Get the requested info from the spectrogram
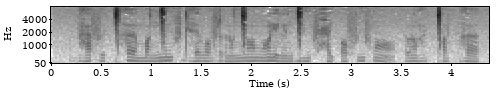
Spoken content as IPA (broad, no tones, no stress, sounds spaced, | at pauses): bʱ a f ʏ ǀʰ ɜ m ɒ ŋ͡ǀ ĩ f dʱ ɛ β ɔ v r ɔ̃ ŋ͡ǀ ɔ̃ β ɔ̃ ɾʲ ɐ lʲ ɔ̃ ɡ͡ǀ ĩ f ħ i ʔ ɔ f i f ɔ̃ | l ɔ̃ ɦ ʏ ǀ ɒ v bʱ ɐ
